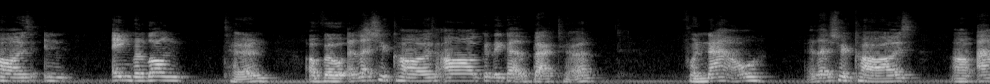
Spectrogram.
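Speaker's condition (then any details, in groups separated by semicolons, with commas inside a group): Cerebral palsy with stammer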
